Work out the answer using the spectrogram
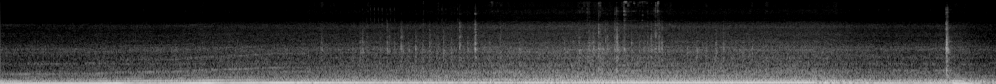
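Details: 1967 Chevy van started after ignition work following lost keys: engine fires and settles into a steady, even low rumble with no knocks or misses, faint key jingle in the background; normal running.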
